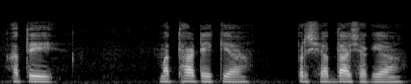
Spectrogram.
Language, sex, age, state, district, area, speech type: Punjabi, male, 45-60, Punjab, Jalandhar, urban, spontaneous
